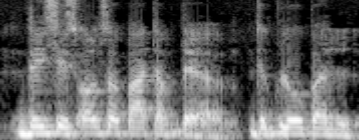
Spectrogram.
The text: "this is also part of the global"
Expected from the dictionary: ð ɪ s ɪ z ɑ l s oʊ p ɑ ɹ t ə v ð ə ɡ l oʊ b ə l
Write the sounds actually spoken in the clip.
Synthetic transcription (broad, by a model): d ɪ s ɪ z ɑ l s oʊ p ɑ ɹ t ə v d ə ɡ l oʊ b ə l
